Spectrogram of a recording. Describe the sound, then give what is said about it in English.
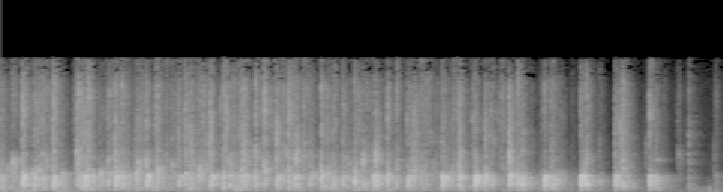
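An audience at a poetry reading applauds to welcome the next poet, with dense, steady clapping that runs loud and unbroken for about six seconds, with individual claps crackling through the wash and no voices over it. “Our next poet up tonight is a very fine poet. Give it up for”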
